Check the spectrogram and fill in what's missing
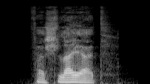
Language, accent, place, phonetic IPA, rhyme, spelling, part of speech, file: German, Germany, Berlin, [fɛɐ̯ˈʃlaɪ̯ɐt], -aɪ̯ɐt, verschleiert, adjective / verb, De-verschleiert.ogg
- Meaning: 1. past participle of verschleiern 2. inflection of verschleiern: third-person singular present 3. inflection of verschleiern: second-person plural present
